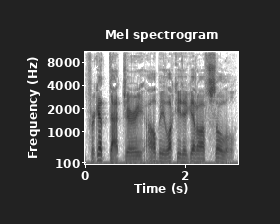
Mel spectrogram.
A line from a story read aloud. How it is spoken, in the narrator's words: Wilson, as crabby as I had ever seen him, just rumbled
